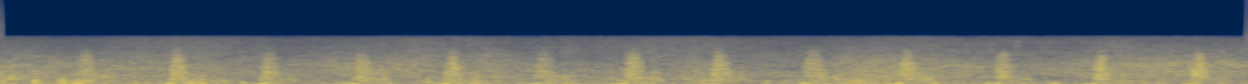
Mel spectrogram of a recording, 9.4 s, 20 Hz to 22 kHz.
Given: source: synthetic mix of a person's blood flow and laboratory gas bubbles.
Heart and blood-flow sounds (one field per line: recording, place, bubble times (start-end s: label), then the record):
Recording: Doppler ultrasound of blood flow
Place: subclavian vein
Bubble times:
no bubbles
From the record:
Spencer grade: 0 (complete lack of bubble signals)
